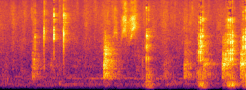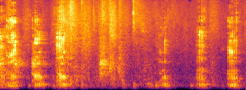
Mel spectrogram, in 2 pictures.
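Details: Indonesian pigs oinking while eating and breathing: loud, short nasal grunts and snorts come in quick, irregular bursts, mixed with munching and slurping noises.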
